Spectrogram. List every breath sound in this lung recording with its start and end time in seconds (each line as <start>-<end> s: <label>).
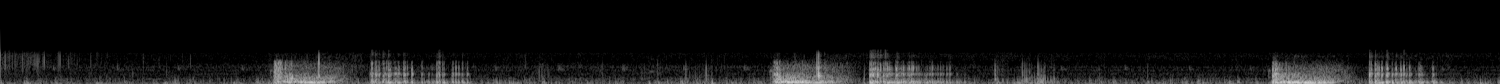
2.66-3.62 s: inhalation
3.62-4.74 s: exhalation
3.62-4.74 s: crackles
7.71-8.64 s: inhalation
8.67-10.64 s: exhalation
8.67-10.64 s: crackles
12.72-13.67 s: inhalation
13.68-14.62 s: exhalation
13.68-14.62 s: crackles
